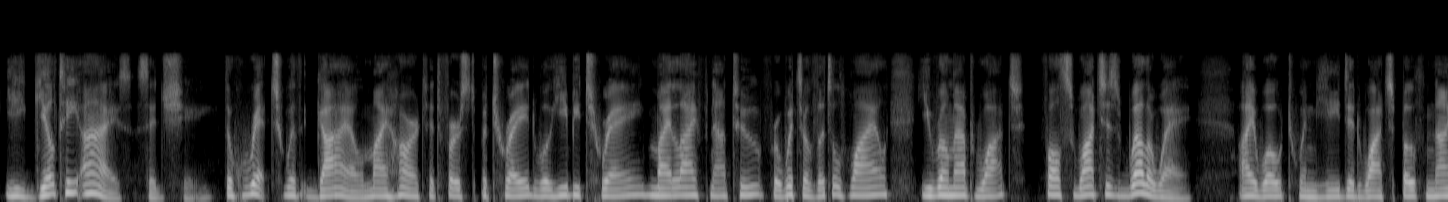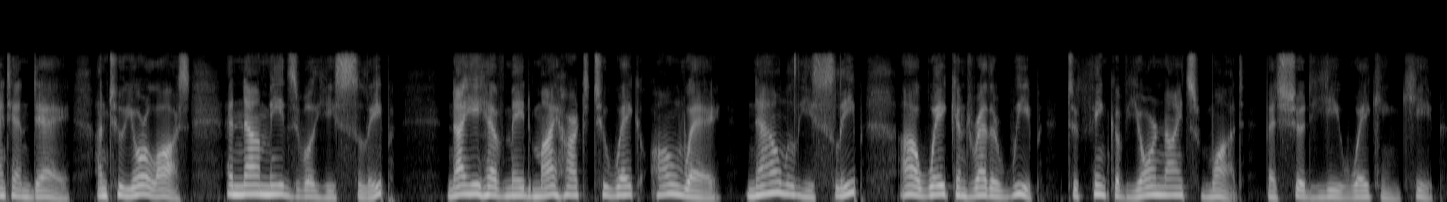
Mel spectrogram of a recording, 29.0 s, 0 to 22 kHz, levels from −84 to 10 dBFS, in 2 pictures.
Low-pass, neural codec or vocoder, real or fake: 7.2 kHz; codec, 24 kHz, 0.9 kbps, WavTokenizer, medium speech release version 1; fake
